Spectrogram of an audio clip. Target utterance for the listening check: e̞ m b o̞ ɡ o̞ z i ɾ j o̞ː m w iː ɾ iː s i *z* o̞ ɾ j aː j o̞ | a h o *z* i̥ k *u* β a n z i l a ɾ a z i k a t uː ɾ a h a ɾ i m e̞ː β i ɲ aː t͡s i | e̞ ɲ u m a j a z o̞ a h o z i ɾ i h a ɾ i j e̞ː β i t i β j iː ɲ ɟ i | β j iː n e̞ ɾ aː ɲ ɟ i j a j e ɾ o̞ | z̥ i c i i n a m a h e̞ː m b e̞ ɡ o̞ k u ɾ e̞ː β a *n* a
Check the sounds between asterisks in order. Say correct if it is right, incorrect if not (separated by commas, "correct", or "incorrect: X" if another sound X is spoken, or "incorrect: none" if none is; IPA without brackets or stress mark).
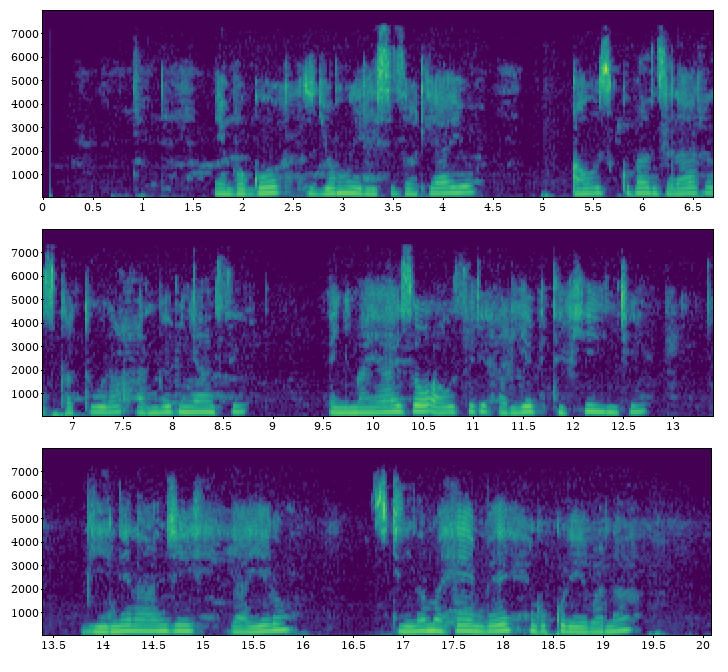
correct, correct, correct, correct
